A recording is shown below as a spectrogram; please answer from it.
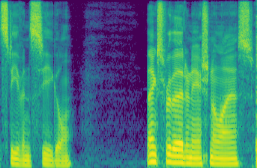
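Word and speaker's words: Steven Seagal: crime or something yeah stevenh seagull that's actually how you pronounce his name seagull he just he claimed you pronounce it Seagal because it sounds cooler but you actually pronounce it stevenh seagull thanks for the donation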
